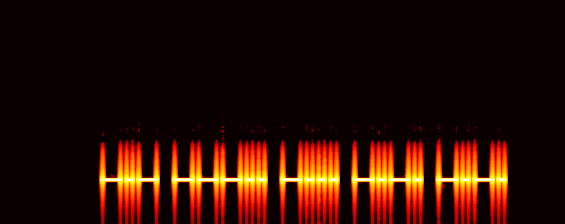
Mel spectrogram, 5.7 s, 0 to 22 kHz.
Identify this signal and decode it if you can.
Morse code, heard as a keyed tone, about 20 wpm, 700 Hz. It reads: K8BCC
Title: USA Call Signs 20wpm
